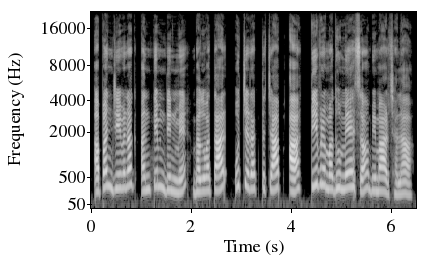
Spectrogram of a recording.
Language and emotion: Maithili, neutral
